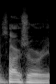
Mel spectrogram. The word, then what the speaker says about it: Sarsour: Is it Sarsour? Is that... Did I say it right? – Sarsour, yeah.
